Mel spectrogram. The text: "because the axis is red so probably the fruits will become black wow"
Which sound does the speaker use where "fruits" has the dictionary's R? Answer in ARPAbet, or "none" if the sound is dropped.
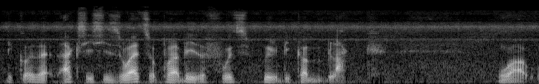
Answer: none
